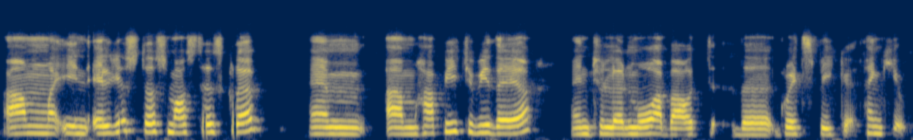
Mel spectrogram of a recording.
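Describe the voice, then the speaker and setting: Woman from Mauritius, meeting guest; slow, polite, dull call audio. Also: mid-range voice, fairly even intonation, darkish tone. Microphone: video call audio.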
